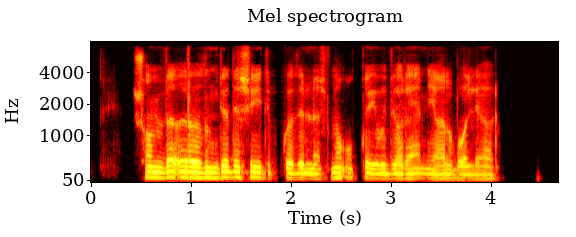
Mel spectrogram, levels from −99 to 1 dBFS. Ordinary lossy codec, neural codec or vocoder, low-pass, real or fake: AAC, 48 kbps; codec, 16 kHz, 4 kbps, X-Codec, HuBERT features, trained on general audio; 7.2 kHz; fake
